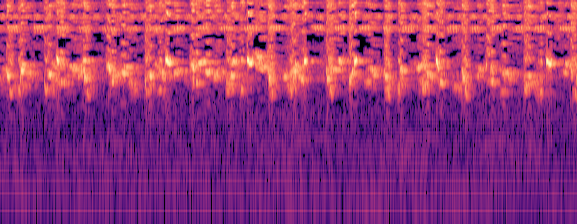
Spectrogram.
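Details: Sooty-headed bulbul master recording for training cage birds, the bird in gacor singing form: a dense run of short chirpy bubbling phrases, roughly one every second, with a thin continuous high tone in the background.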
